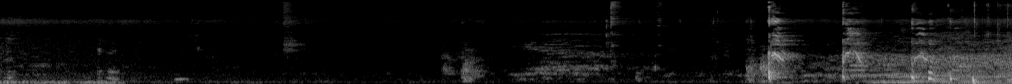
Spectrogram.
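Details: Cough while eating spicy rib meatball soup (bakso) during a mukbang: several short, rough cough bursts and throat clearing over eating noises and background talk, an irritated throat cough.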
